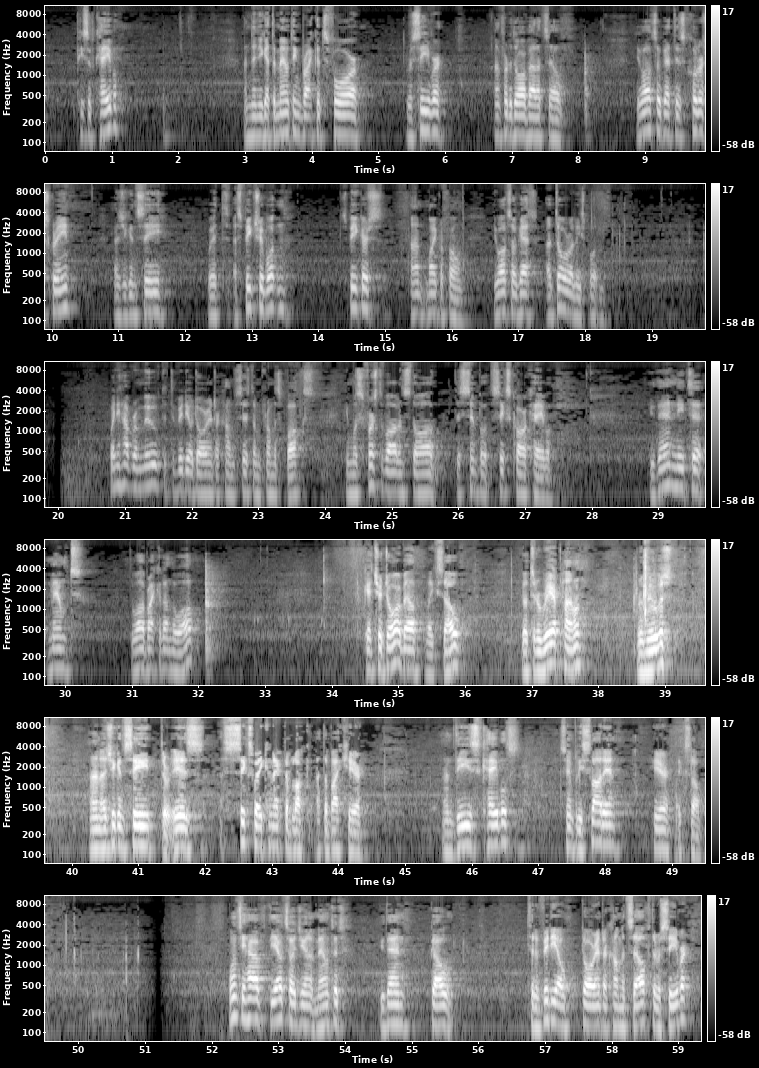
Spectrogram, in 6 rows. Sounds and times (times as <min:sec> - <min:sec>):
Speech: 0:00.5 - 0:01.2, 0:03.0 - 0:06.1, 0:06.7 - 0:08.0, 0:08.9 - 0:11.8, 0:12.4 - 0:13.7, 0:14.4 - 0:18.4, 0:20.8 - 0:27.6, 0:28.9 - 0:30.4, 0:31.0 - 0:32.1, 0:34.4 - 0:36.1, 0:36.8 - 0:38.0, 0:38.6 - 0:39.3, 0:40.3 - 0:44.5, 0:45.5 - 0:49.6, 0:52.2 - 0:55.8, 0:56.7 - 0:59.3.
